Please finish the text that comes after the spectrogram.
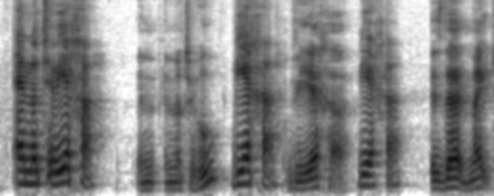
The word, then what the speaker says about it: vieja: No viaje. Vieja. Do you hear yourself? Yes. Viaje is travel. What do you say? Vieja. Vieja. You know Vieja. Viejo Old. It's confusing because I'm always thinking like oh they're traveling somewhere. It's a traveling night. Viaje. It's like whenever I said ajo and then he goes oh your eye? Your ojo? No. Ajo. No.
